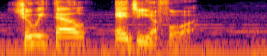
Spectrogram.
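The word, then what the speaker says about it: Chiwetel Ejiofor: I need to pause for a second cuz I need to learn a couple of pronunciations over here. Okay. This guy's name is Chewel Edgaphor and this lady is uh Renate Lions.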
